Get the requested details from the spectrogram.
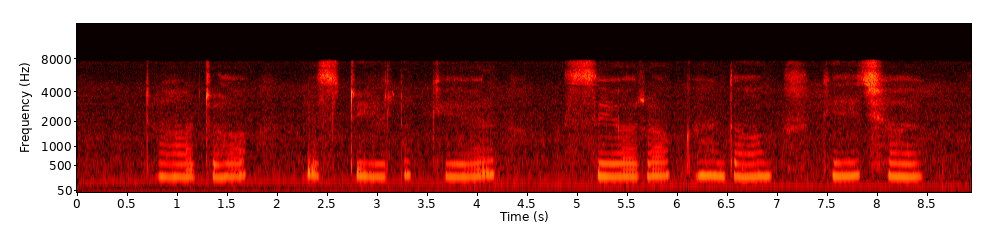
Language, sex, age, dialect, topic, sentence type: Maithili, female, 60-100, Bajjika, banking, statement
